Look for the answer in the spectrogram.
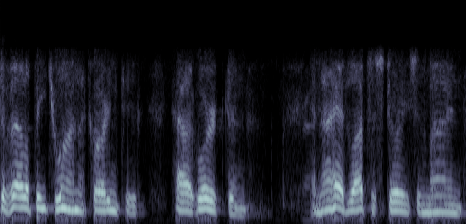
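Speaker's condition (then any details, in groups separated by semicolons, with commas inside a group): Parkinson's; slowly progressive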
